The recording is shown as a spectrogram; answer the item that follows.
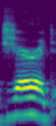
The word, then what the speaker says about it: Gerard: The thing is that Jared is pronounced Gerard, or it's spelled Gerard, pronounced Jared.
